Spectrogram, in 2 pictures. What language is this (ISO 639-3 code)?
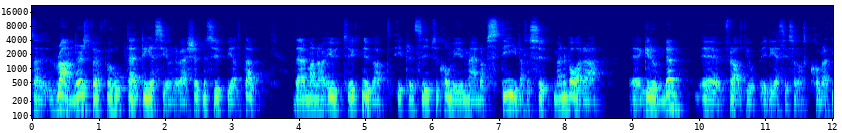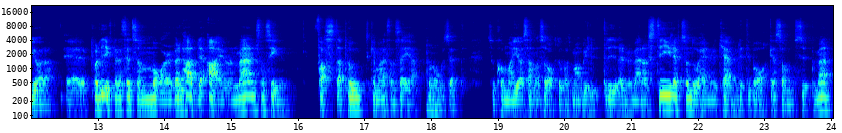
swe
